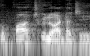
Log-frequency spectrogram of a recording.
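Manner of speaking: ordinary talk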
